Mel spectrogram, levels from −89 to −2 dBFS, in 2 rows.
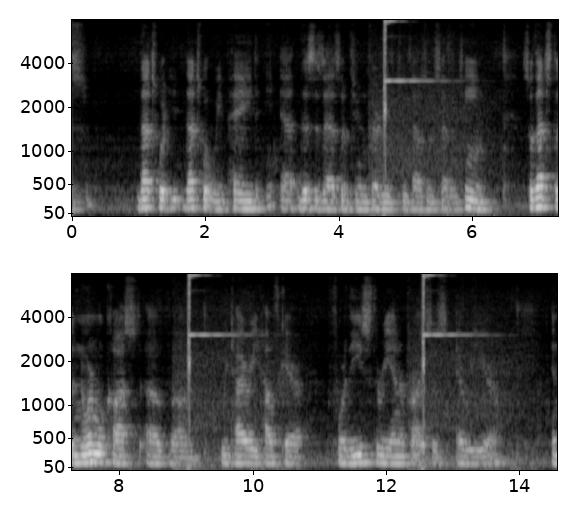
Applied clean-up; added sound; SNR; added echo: none; Bell; 7 dB; reverberation time 0.5 s.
